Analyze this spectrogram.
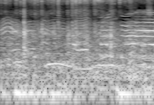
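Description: A child slides down a metal slide.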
